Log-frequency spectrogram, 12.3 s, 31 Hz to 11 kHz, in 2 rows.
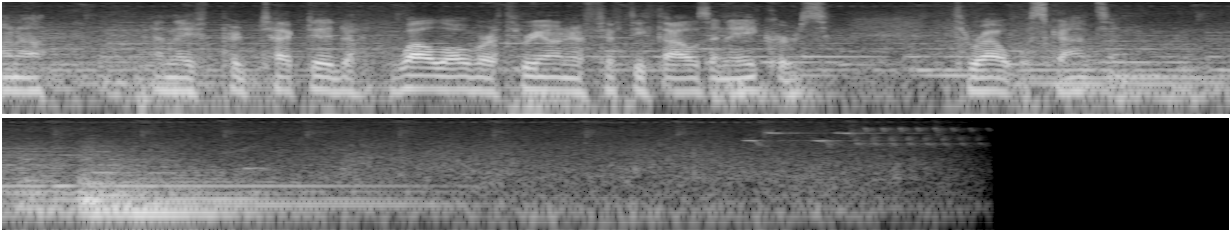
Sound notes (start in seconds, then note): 6.9 waves lapping, bird chirping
